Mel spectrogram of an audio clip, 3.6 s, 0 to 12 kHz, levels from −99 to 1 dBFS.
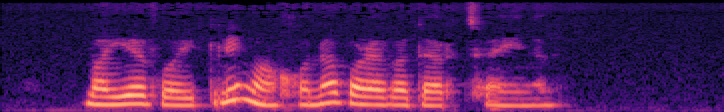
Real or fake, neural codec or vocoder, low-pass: real; none; 10.8 kHz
